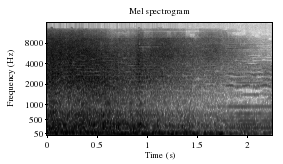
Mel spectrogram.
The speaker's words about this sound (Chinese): 当音管内的感应器感应到气流通过，装设好的炸弹就会依序收到讯号，接着引爆。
